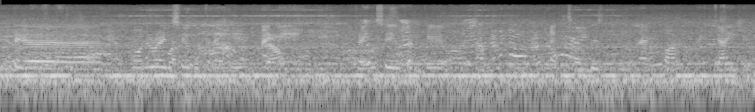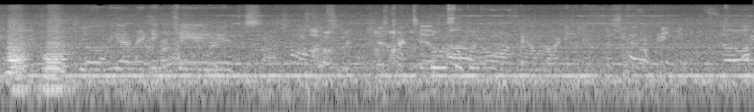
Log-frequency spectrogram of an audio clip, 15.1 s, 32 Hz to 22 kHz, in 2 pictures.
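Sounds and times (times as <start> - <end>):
bus engine hum: 0.0 - 15.0
passengers talking: 0.0 - 15.0
short loud sounds: 7.6 - 8.4.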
